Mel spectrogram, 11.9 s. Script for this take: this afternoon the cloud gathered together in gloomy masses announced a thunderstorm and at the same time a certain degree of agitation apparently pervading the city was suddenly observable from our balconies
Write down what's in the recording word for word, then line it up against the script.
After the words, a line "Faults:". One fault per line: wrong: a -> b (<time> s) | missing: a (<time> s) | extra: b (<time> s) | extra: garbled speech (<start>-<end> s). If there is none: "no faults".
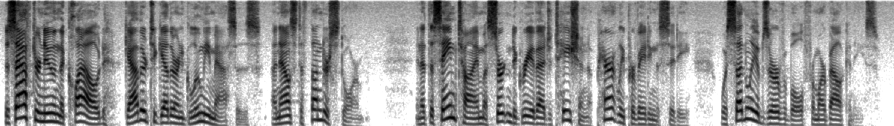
this afternoon the cloud gathered together in gloomy masses announced a thunderstorm and at the same time a certain degree of agitation apparently pervading the city was suddenly observable from our balconies
Faults:
no faults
